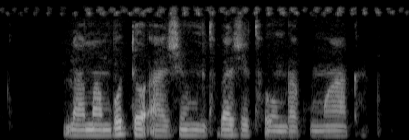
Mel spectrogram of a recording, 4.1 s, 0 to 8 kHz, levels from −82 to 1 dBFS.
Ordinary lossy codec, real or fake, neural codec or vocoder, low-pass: Opus, 64 kbps; real; none; 7.2 kHz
